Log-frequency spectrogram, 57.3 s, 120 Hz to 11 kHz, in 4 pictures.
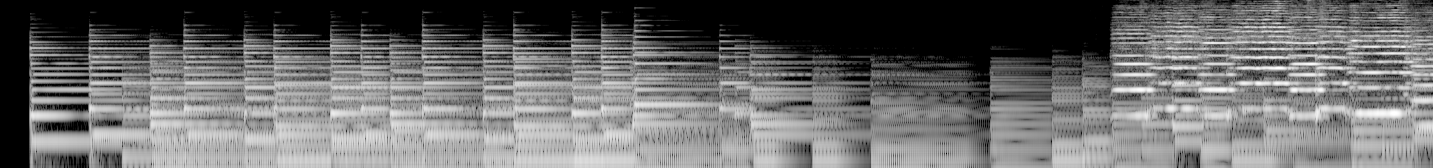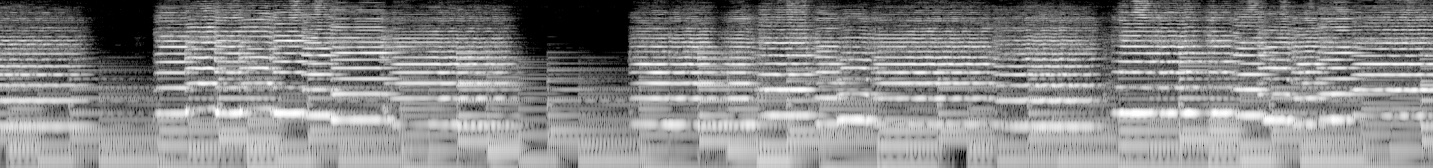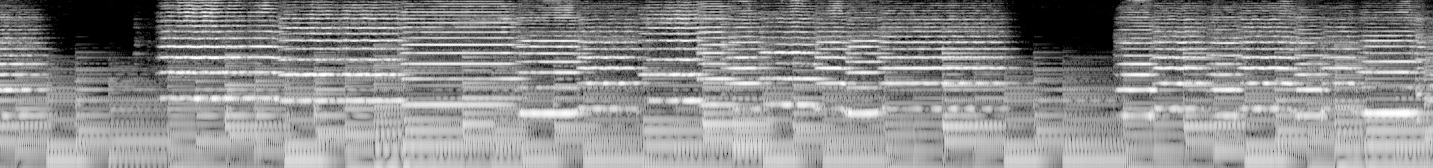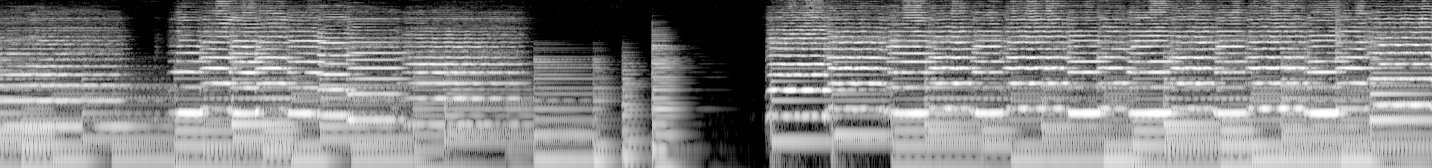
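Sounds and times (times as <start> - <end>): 
piano playing: 0.3 - 57.3
beginner violin playing: 11.1 - 20.0, 20.6 - 29.3, 30.1 - 38.9, 39.8 - 48.5, 50.6 - 57.3.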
